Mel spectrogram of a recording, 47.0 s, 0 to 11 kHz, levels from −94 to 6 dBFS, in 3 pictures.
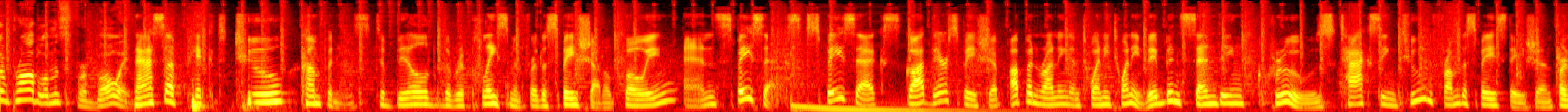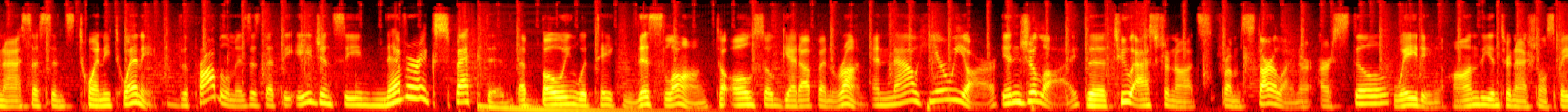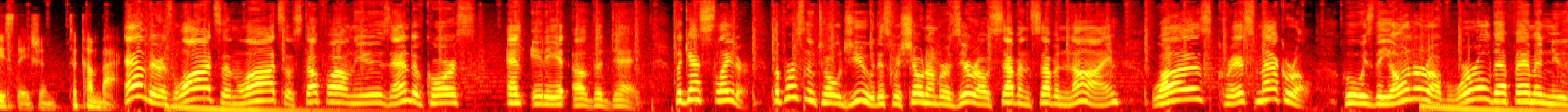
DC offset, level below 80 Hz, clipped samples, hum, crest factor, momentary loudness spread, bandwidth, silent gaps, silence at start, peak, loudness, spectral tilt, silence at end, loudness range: under 0.1%; -42 dBFS; under 0.1%; none; 20 dB; 10 LU; 11 kHz; none; 0 s; 0 dBFS; -19 LUFS; -4 dB/octave; 0 s; 5 LU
